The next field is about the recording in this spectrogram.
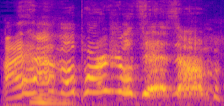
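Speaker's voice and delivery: high, loud, slow laughing yell; laughing shout. Real, not acted. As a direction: shriek it through laughter.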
